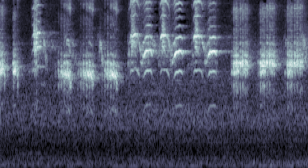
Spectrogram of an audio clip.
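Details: Great reed warbler in full song: a steady run of harsh, creaky syllables, each repeated two or three times, coming several per second throughout.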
